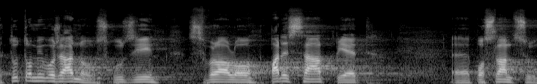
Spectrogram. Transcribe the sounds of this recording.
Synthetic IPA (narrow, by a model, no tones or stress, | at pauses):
t̪ut̪omɪmor̝aːdno̰wsxuːzi | svlalopadɛsaːt̪̚pjɛt̪ | poslant͡sṵː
